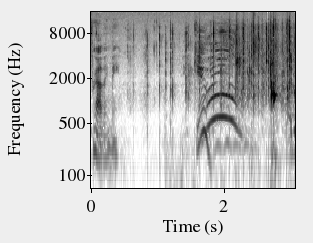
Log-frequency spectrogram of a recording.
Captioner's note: audience applauds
